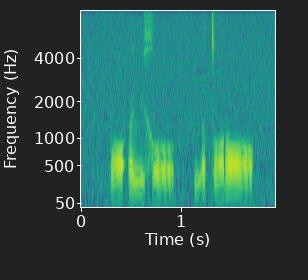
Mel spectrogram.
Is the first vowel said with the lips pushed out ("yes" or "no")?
yes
